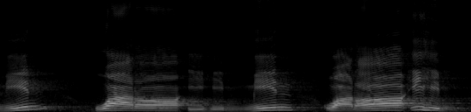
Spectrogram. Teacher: [Musik] secara tulisan dibaca minwa tulisannya Min waroh ihimin warohim tapi karena dia berlaku idgham maka bunyi Nun sukunnya dileburkan ke huruf wow terkesan hilang huruf nun-nya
